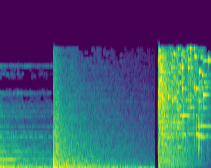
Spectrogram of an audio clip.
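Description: Title-card sting: music with crashing, shattering sound effects, a fresh crash about half a second in and a bright, high one near the end.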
